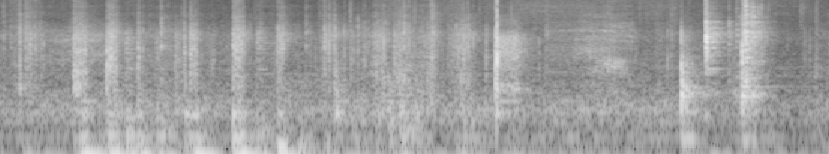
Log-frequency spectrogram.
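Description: A kitchen knife cuts a vegetable in half on a cutting board, giving loud, close knocks and clatter followed by a few sharp taps, with no talk.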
